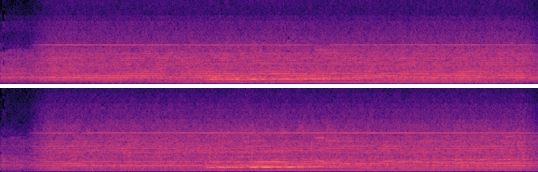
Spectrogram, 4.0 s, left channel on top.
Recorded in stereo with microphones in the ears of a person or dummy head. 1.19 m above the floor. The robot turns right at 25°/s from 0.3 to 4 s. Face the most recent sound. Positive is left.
turn(degrees=-105)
